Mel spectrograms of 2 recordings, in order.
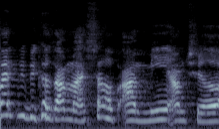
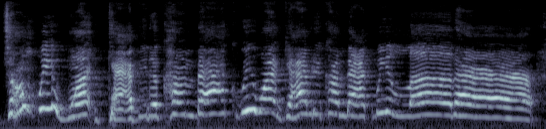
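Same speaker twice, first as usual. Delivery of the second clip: put-on louder, higher, slow sing-song to the kids; hammed-up teasing coworker voice; mock taunting director; 5 semitones higher, 5 dB louder, slower than usual. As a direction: imitate her baiting with syrupy sweetness. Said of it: "then say to the kids".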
